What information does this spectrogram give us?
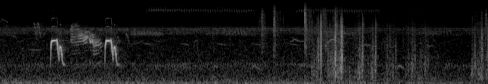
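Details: A shrike pair gives its morning duet: the male calls first and the female answers within a split second, so two sharp, high whistled notes that drop quickly merge like one call. Scattered clicks and rustling follow.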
